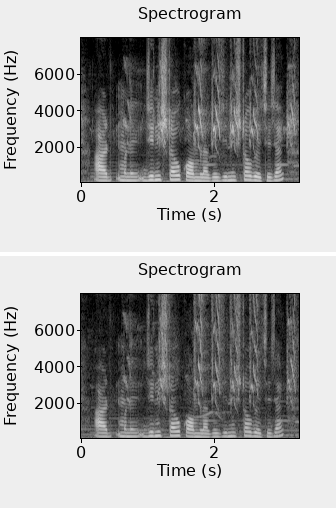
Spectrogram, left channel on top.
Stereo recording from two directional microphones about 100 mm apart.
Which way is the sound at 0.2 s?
25° left (ahead or behind).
